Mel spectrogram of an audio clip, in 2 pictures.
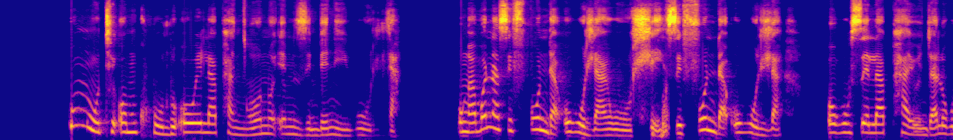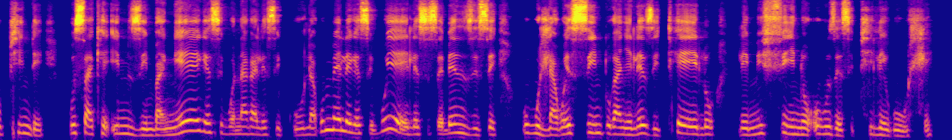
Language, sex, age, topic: North Ndebele, male, 36-49, health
